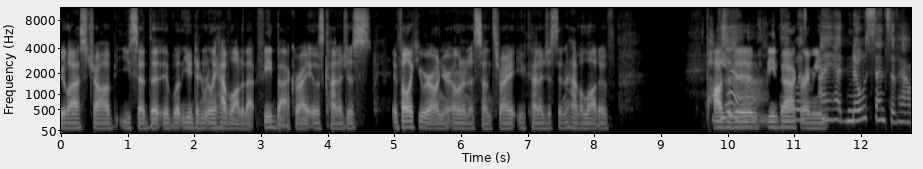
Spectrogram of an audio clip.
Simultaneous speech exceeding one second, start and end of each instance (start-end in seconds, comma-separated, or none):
9.8-11.5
